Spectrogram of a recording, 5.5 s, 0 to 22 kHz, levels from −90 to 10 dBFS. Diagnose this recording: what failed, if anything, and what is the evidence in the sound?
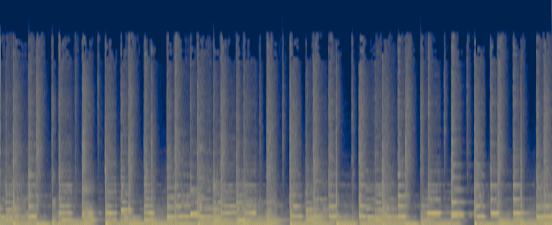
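Storage-side problem: file tags played as audio. A hard-edged rasp at 0.0 s is text metadata being read as samples, which throws the waveform off to one side.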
